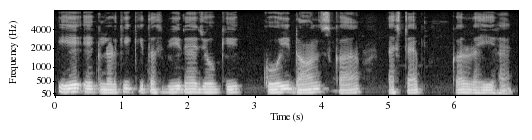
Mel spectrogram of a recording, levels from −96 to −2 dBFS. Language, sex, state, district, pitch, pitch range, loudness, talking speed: Hindi, male, Bihar, Jamui, 100 Hz, 95-110 Hz, -17 LUFS, 140 wpm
